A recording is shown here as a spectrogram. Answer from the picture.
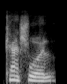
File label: "casual", Indian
